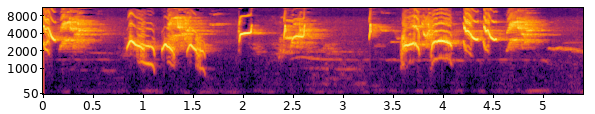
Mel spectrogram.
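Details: Harsh, squawking Oriental magpie-robin phrases meant to provoke other magpie-robins, sharp downslurred notes in groups with short pauses between bursts.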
